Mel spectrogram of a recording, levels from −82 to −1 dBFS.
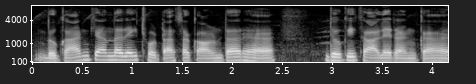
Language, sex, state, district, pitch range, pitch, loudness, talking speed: Hindi, male, Jharkhand, Garhwa, 110-140 Hz, 120 Hz, -15 LUFS, 200 wpm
